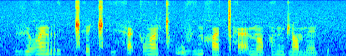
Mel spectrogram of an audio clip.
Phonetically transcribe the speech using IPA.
v y˨ ʁ ẽ˥ r i̤˥ k ǁʰ e˨ ǁʰ i̤˨ h æ̰˥ k ʁ œ̃˥ ǀʰ ṵ˧˥ v i̤˥ n χ æ˨ ǀʰ æ̰˧˥ n ũ˨ q e̤˥ n d͡ʒ ɑ̃˧˥ b ẽ˨ k

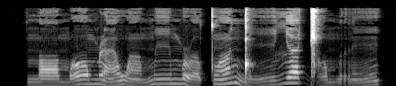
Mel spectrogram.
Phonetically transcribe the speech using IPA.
n ɒː˩ m ɤː˧ m ɭ ɛ̃˩˧ w ə̃ː˩ m iː˧ m ɹ ə˩ tʷ ə̃ː˧˥ ŋ͡ǃ iː˩˧ ʎ ɛ˥ ɡ͡ǁ ɤ˩ m r ĩ˩˧

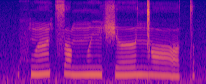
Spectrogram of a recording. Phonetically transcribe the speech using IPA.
xʷ ə̃ː t͡s ɒ ŋʷ ĩ ʃ əː ŋ͡ǀ ɒː t

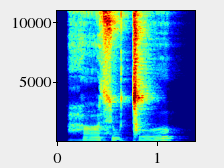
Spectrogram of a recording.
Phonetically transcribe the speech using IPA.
ɦ ɑ̃ s u ǀ ʊ

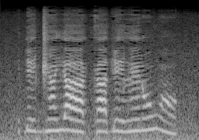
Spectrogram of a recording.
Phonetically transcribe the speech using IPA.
ɗ e˧ d͡ʒ ã˦ j aː˦˨ k a˧ ɗ e˧ l ɛ̃˦ ɾ ɔ̃˦ w ɔ̃˨

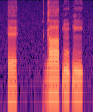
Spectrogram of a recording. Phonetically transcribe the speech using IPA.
ɛ˨ | ɡ aː˦ ɓ ũ˦ ɓ ĩ˦

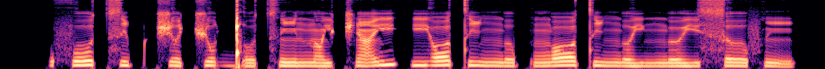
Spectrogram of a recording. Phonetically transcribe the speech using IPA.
f o t͡s i p t͡ʃ ɤ t͡ʃ o ɡ͡ǃ o t͡s ĩ n ɔ̃ j t͡ʃ ã j | j ɔ t i ŋ ɤ p ŋ ɔ t i ŋ ɤ j ŋ ɵ j s ɤ f ĩ

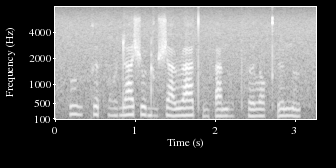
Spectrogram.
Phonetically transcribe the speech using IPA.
l ṳ k ʏ θ ɔ̤ ɖ a ʃ u ɖ ṳ ʃ a ɹ a tʼ ṳ ʔ a n̪ ɔ̤ pʰ ə l ɔ kʼ ʏ n̪ ɯ

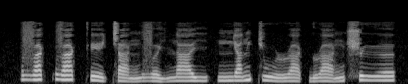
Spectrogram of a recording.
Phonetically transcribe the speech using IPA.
v a˦˥ k̚ v a˦˥ k̚ ʔ e˨˩ c a˨˩˨ ŋ v ə˨˩˨ j n a˧ j | ɲ a˧˥ n c u˨˩ ɹ a˨˩ k̚ ɹ a˨˩˦ ŋ ʂ ɨ˧ ə̯

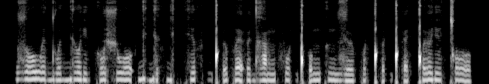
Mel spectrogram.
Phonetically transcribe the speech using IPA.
z o w ɘ d w ɘ ɡʲ o ɾʲ ø k o ʃ w o ʔ ɡʲ ə ɡʲ ə θ ɡʲ ɘ ʔ kʲ ə θ ǃʼ ɘ p ɛ ʔ ø d ɣ a ŋ f o ǃʼ o ŋ k ə ŋ z ø p ə ǃʼ ə ǃʼ ɛ ǃ ø ɾʲ ɘ ǀ o

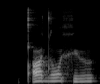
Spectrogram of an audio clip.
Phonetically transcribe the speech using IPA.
qʼ u d o xʲ ɯ

